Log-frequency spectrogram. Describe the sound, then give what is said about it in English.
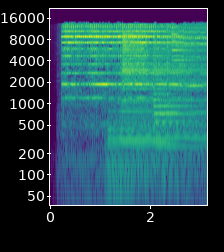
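Many clocks chime and ring at once in a loud, dense cascade of overlapping bell tones that starts abruptly and keeps sustaining, with no voices present. “Here we go, ticking away the moments that make up a dull day.”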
